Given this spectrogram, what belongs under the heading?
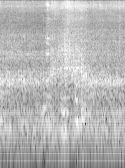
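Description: Homemade pizza made from a batter-based flatbread fries in a pan with a steady, soft sizzle. The even crackling hiss holds throughout, with a few faint clinks of a utensil against the pan.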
